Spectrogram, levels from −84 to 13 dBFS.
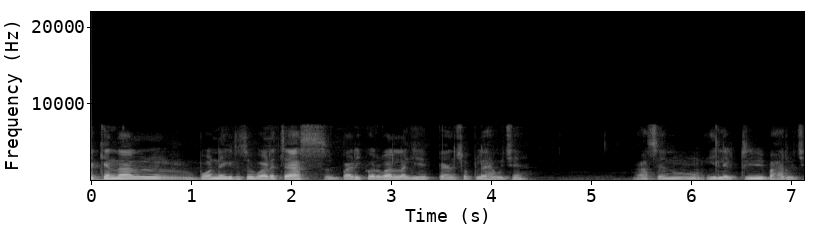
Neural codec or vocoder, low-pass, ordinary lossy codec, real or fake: none; 7.2 kHz; none; real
